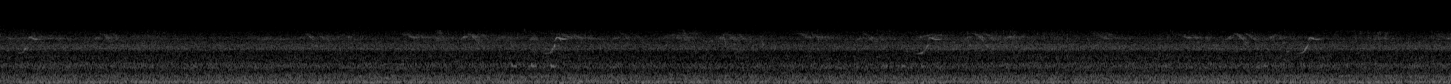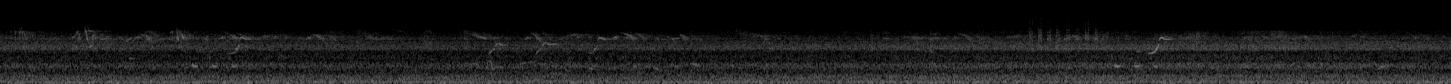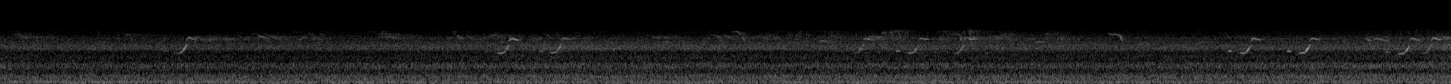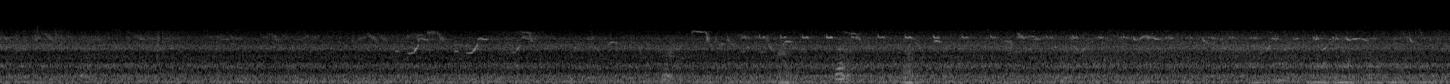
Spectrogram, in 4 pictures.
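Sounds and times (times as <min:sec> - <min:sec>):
low background noise: 0:00.0 - 0:58.0
birds chirping: 0:41.3 - 0:58.0.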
